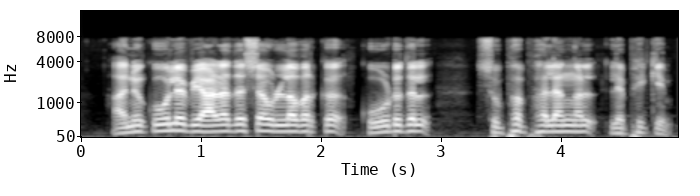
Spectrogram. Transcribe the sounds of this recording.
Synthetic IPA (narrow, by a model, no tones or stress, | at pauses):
ɐnuɣuːlɐʋjaːɻɐd̪ɐɕɐuɭːɐʋɐrkɨkuːɽuðɐl | ɕubʱɐbʱɐlɐŋːɐɭle̞bʱikʲːum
